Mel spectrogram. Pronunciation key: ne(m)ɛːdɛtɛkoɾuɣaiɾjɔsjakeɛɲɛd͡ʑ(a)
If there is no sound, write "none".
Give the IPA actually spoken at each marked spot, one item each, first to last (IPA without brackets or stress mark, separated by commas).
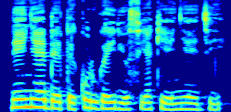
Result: ɲ, i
